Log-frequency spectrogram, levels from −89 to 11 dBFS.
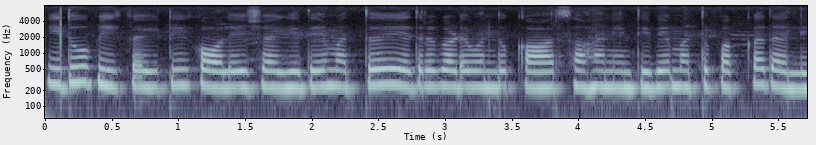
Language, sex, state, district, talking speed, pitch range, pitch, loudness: Kannada, female, Karnataka, Bidar, 135 wpm, 230-245 Hz, 235 Hz, -18 LUFS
